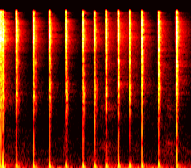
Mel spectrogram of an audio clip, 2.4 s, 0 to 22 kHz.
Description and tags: Queneau Cutter 02
découpe avec un cutter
